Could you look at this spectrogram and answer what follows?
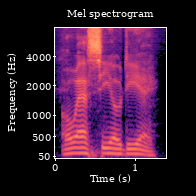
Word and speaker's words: Oscoda: Oscoda, that's how you say it. Yep. Oscoda.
